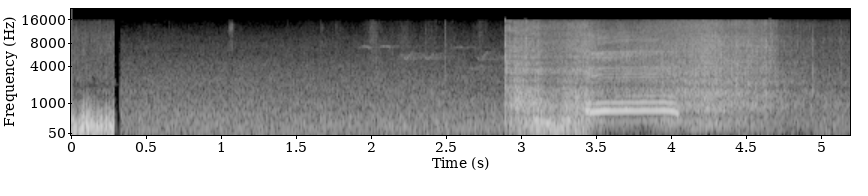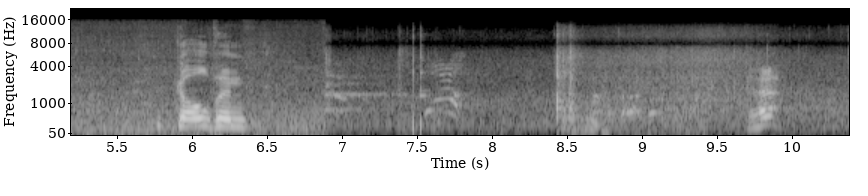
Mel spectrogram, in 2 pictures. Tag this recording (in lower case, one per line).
speech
